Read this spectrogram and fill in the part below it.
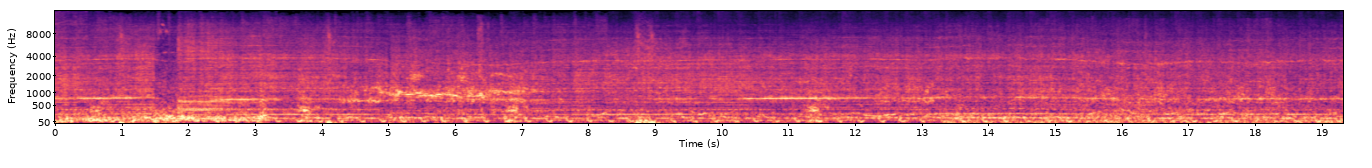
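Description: A sports car engine roars steadily at high speed.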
